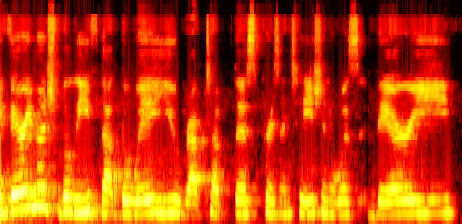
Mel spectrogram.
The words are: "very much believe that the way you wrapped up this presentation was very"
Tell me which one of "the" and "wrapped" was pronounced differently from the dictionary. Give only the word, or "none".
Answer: none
